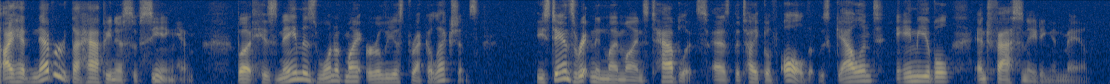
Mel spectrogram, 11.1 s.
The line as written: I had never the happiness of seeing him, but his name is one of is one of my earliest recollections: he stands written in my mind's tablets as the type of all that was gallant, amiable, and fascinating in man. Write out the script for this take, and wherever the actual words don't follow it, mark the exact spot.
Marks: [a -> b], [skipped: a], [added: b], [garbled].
I had never the happiness of seeing him, but his name is one of [skipped: is one of] my earliest recollections: he stands written in my mind's tablets as the type of all that was gallant, amiable, and fascinating in man.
